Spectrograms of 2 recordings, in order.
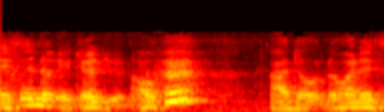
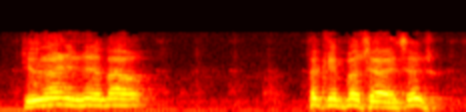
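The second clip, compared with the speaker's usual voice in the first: acted sarcastic delivery, high and raised pitch; 7 semitones higher, 5 dB louder than usual. Recalling being sent to Widdington, quoting the taskmaster: imitating his sarcasm.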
